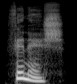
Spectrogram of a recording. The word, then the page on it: FIFE: British English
